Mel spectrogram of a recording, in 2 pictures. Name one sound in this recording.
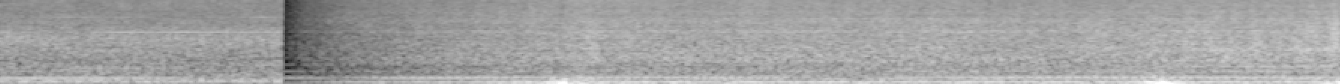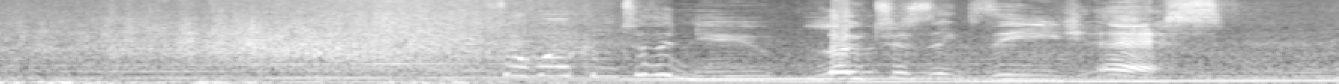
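A sports car engine hums and rises as the car accelerates.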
